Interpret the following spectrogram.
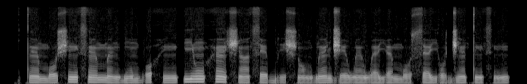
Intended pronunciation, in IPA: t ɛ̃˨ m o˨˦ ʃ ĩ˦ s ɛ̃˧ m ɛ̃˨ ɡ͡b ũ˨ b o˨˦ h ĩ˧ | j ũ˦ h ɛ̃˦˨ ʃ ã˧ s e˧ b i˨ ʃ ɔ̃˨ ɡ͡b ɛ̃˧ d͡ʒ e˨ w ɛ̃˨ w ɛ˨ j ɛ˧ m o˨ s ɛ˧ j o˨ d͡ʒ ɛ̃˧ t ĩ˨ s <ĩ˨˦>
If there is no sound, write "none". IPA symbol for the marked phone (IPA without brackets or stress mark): ĩ˨˦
